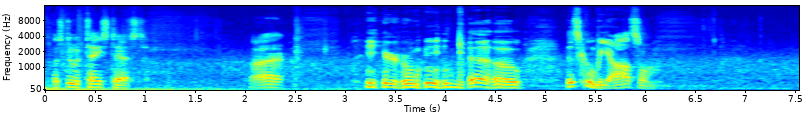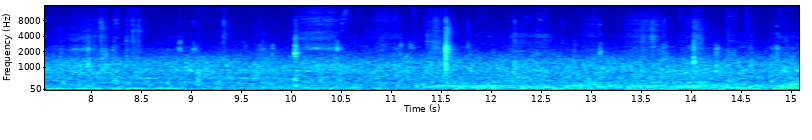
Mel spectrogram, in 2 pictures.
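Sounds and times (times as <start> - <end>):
background hiss: 0.0 - 5.3
man chewing food: 6.4 - 15.0.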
